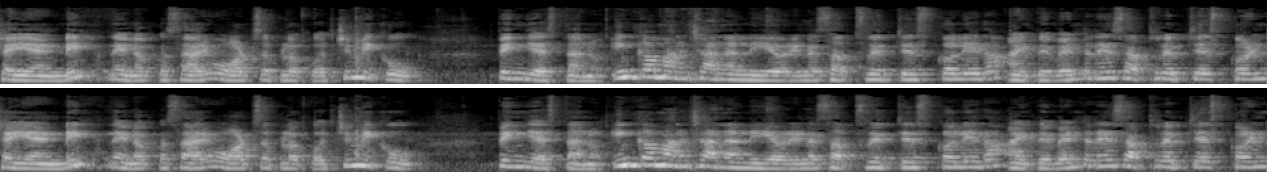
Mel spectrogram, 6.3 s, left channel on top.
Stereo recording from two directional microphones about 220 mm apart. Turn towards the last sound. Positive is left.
turn(degrees=-15)  # may be behind; listen again after turning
